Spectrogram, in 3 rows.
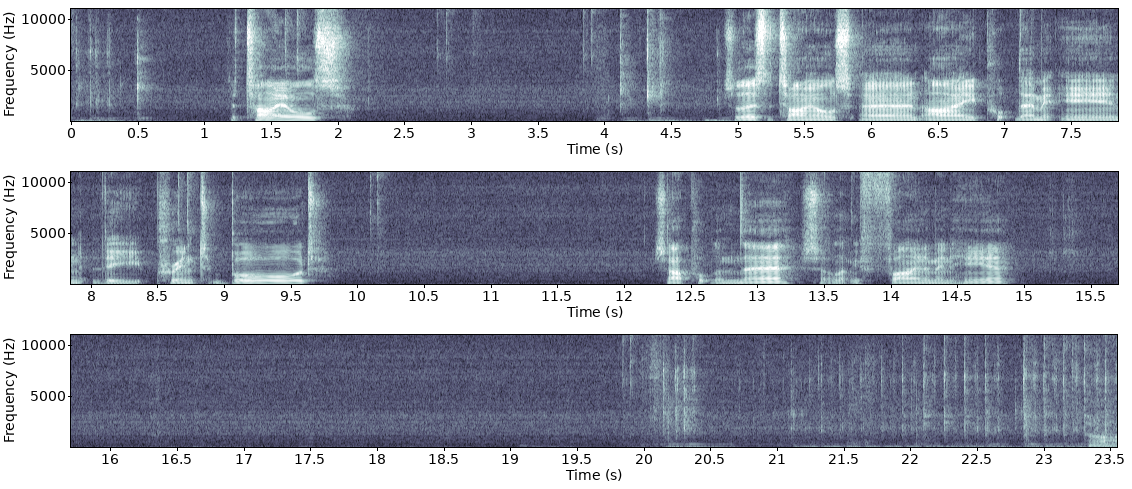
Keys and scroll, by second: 0.2 shift+Down, 21.4 shift+Down, 21.7 shift+Down, 22.0 shift+Down, 23.2 shift+Down.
